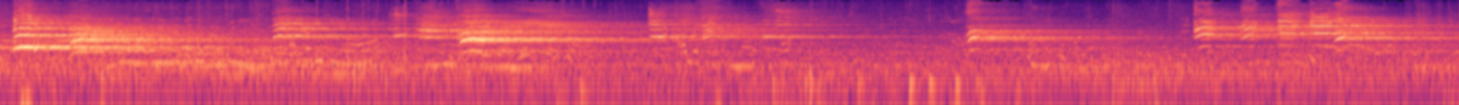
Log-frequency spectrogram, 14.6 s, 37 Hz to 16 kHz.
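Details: Public training session for belugas at Port of Nagoya Public Aquarium, 18 July 2016, afternoon show at 13:30. A busy run of squealing, horse-like harmonic calls, some rising and sliding, come in quick bursts and overlap, with crowd murmur underneath.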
